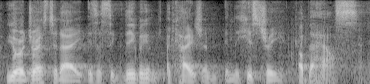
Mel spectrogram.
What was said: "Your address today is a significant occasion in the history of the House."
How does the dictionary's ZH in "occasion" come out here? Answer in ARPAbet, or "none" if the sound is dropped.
ZH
